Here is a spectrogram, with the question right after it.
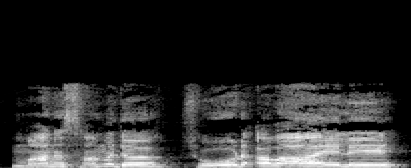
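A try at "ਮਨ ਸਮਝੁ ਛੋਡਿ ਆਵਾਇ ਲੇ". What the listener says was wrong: ਆਵਾਇ ਲੇ ਦੋਵੇਂ ਕੰਨੇ ਲਾ ਕੇ ਉਚਾਰਨ ਕਰਨਾ।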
